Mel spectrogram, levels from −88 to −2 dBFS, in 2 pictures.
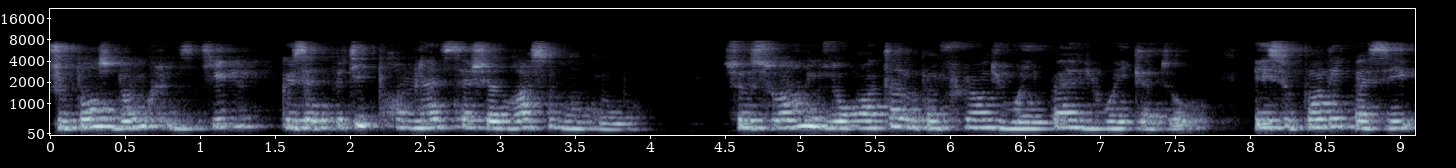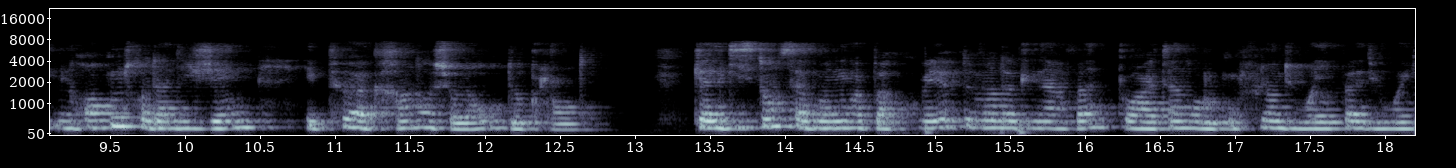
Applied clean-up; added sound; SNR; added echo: neural mask model DeepFilterNet 3.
